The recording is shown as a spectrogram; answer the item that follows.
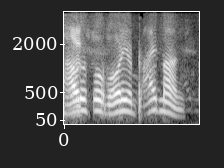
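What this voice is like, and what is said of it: Attempted Jamaican accent. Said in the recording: “Talk like a Jamaican.”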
